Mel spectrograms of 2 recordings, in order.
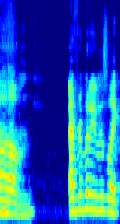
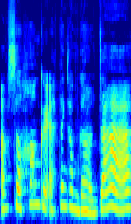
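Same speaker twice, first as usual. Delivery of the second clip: put-on sweet, dainty Southern accent, pitched high; 5 semitones higher than usual. Quoting her favorite line of the character: cute little Southern accent. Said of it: "In a cute little Southern accent".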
